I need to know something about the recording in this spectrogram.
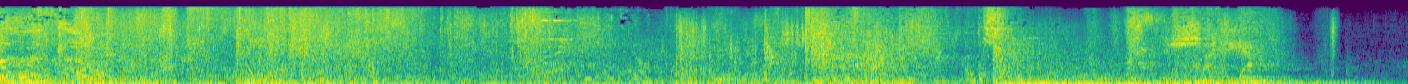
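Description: Magic blasts crackle and whoosh as game characters fight.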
